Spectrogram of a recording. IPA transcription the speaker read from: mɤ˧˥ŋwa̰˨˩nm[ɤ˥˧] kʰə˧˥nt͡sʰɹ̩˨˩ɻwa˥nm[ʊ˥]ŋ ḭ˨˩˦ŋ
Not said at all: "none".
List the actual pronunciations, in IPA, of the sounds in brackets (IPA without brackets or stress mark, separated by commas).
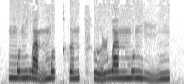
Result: ɤ˧˥, ʊ˥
